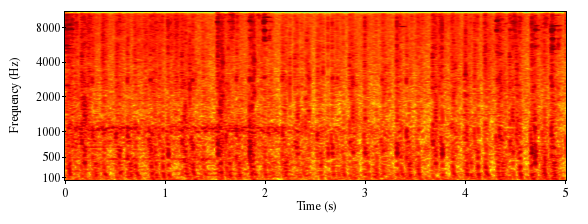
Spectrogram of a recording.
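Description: Hooves clip-clop in a rapid, steady gallop during a horse taxi ride through the Shire in the online game The Lord of the Rings Online, a faint, even rhythm with no voices.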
